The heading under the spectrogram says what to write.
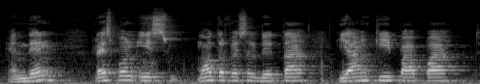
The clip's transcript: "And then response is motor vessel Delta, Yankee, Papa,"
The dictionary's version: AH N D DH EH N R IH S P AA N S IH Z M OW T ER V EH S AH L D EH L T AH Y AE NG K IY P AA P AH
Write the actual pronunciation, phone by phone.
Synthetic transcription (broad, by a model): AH N D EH N R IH S P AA N IH S M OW T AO F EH S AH L D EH T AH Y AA NG K IY P AA P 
